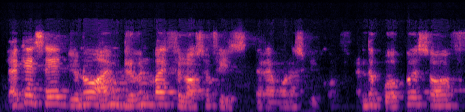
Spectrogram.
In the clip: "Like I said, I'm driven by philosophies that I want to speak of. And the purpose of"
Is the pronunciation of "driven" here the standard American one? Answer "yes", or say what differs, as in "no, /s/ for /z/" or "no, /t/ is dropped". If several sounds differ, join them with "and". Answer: yes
